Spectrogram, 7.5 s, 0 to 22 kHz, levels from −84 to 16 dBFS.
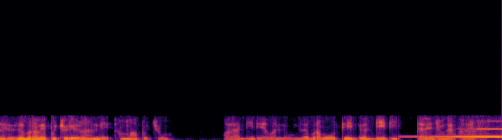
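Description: A speech recording with two faults. Throughout, the G.723.1 codec leaves it muffled and hoarse, with smeared consonants and nothing above 3.8 kHz. That damage, beyond mere band-limiting, fits a rate near 6 kbit/s. From 5.97 s to the end, a loudspeaker feedback squeal at 602 Hz swells over about a second and a half until it sits slightly above the speech. Its growth separates it from a steady interfering tone.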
